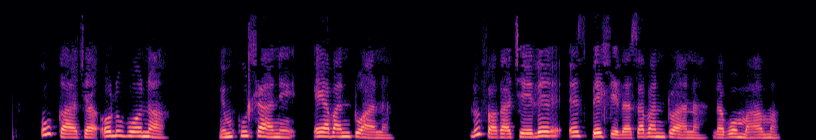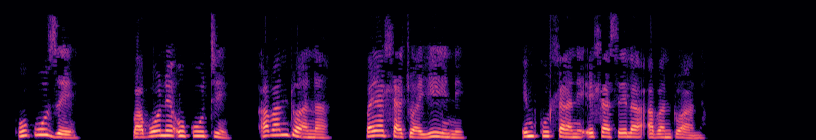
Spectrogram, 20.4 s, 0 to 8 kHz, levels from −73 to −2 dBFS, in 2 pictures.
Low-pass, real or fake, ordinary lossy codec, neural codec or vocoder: 7.2 kHz; fake; MP3, 32 kbps; vocoder, 44.1 kHz, 128 mel bands, Pupu-Vocoder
